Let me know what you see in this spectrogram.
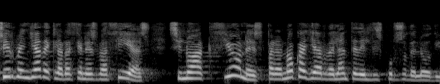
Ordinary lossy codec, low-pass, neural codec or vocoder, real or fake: none; 7.2 kHz; none; real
